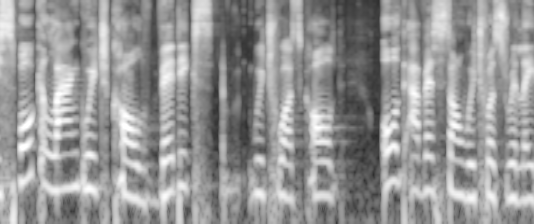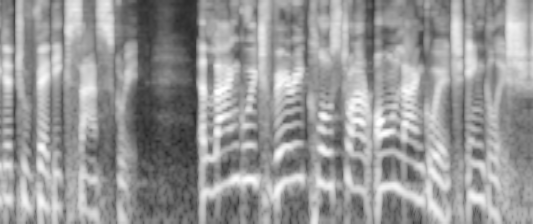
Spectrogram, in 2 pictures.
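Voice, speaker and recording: With an Iranian accent, a woman speaks at a fairly slow pace in a fairly high pitch, with lively intonation and a bright, sharp tone, on a very clean recording with a silent background. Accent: Iranian (Persian). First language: Persian. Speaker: guest speaker on religion. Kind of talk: talk to a congregation.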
